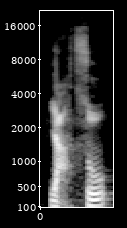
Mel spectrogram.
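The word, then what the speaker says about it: 奴: immediately put a noun, yatsu, cioè the simple, the usual term we have seen for fellow, guy, and so, chap, cioè guy. Then we have accented on the first mora, so I pronounced it.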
